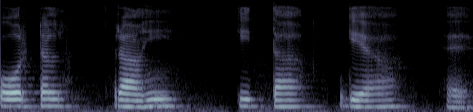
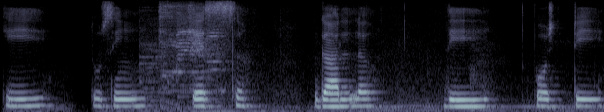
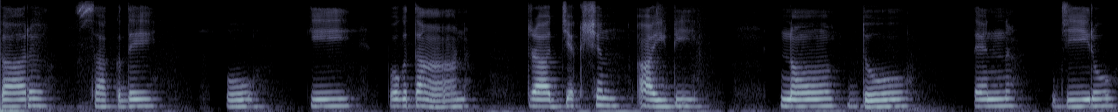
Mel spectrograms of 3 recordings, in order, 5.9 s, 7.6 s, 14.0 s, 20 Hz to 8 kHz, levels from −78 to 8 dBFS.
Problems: background sounds at intervals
